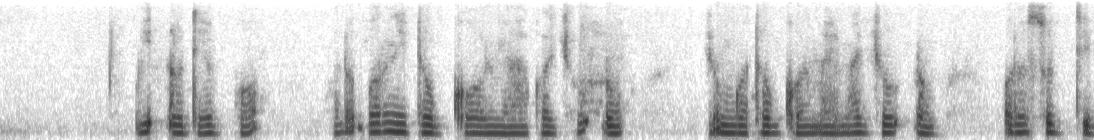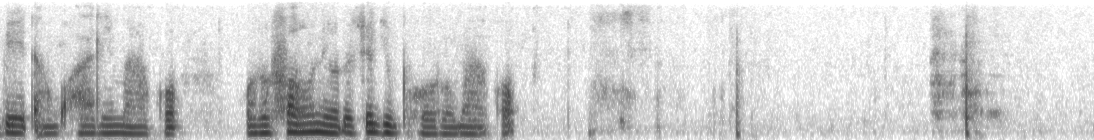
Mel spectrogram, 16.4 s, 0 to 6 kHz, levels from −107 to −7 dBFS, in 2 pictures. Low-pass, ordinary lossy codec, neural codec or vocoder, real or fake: 5.4 kHz; Opus, 16 kbps; vocoder, 44.1 kHz, 128 mel bands, Pupu-Vocoder; fake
